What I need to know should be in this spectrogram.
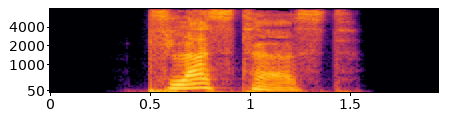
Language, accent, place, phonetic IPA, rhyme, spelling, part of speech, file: German, Germany, Berlin, [ˈp͡flastɐst], -astɐst, pflasterst, verb, De-pflasterst.ogg
- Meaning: second-person singular present of pflastern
